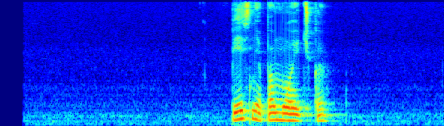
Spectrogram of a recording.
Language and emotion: Russian, neutral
